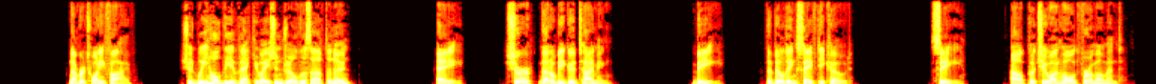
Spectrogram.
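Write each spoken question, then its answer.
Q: Should we hold the evacuation drill this afternoon?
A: A: Sure, that'll be good timing.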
